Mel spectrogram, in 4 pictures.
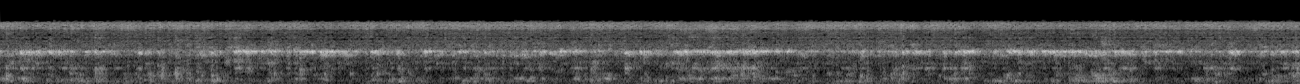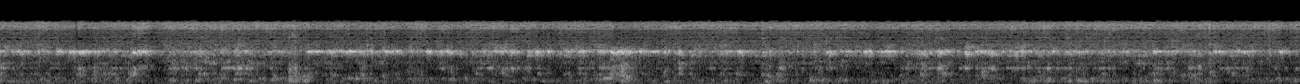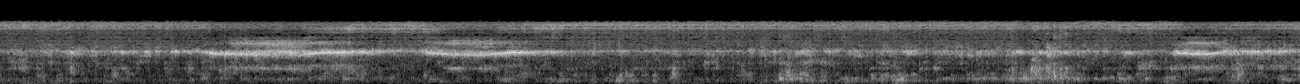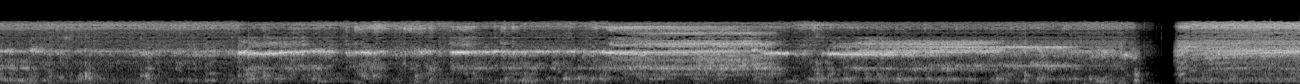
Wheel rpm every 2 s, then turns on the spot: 230, 230, 230, 230, 230, 230, 230, 230, 230, 230, 230, 230, 230, 230, 220, 230, 230, 230, 230, 230, 230, 230, 220, 210, 190, 160.
none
